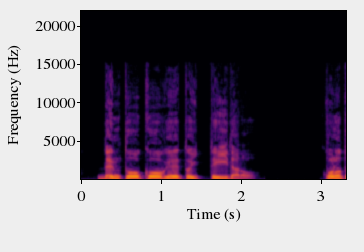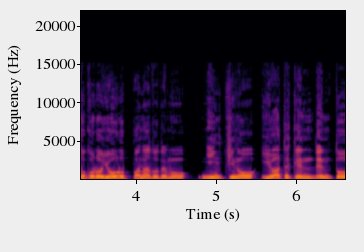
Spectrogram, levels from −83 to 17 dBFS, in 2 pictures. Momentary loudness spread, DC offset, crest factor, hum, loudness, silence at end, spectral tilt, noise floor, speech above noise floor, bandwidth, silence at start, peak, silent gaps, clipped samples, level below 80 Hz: 9 LU; under 0.1%; 14 dB; none; -17 LUFS; 0 s; -7 dB/octave; -84 dBFS; 68 dB; 13.5 kHz; 0.2 s; -4 dBFS; none; under 0.1%; -64 dBFS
